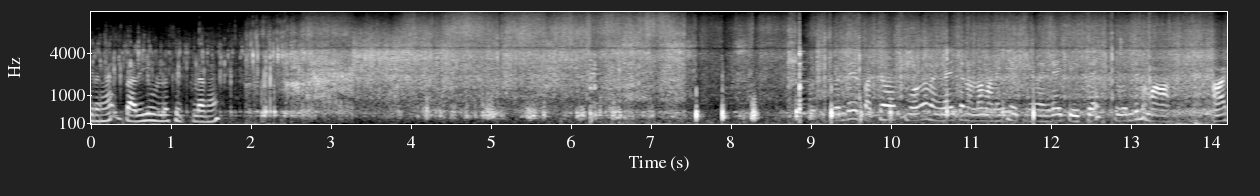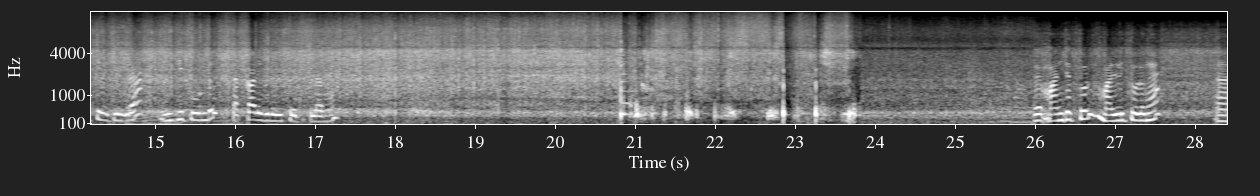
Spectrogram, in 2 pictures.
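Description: Ground masala paste dropped into hot oil in a metal wok, sizzling hard as it fries, with a spoon stirring and scraping against the pan. The loud sizzle starts about two seconds in when the paste goes in and eases to a quieter hiss a few seconds before the end.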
